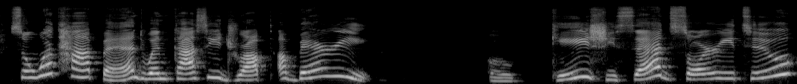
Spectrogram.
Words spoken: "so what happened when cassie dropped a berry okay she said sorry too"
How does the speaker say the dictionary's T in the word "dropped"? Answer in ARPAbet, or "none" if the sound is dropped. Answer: T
